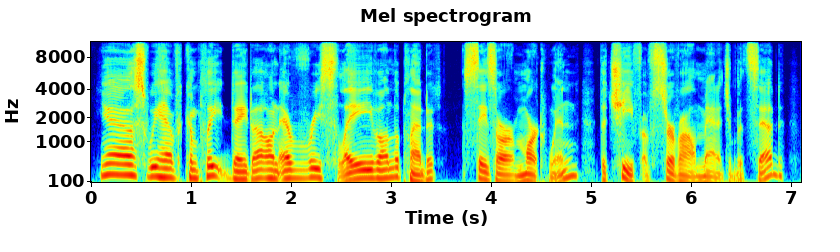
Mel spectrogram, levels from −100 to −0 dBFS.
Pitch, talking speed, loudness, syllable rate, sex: 125 Hz, 160 wpm, -18 LUFS, 5.1 syllables/s, male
